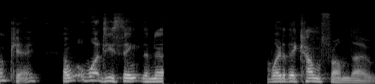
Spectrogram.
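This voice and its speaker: Dry and close with no echo, a man's somewhat breathy, dark, mellow voice moves at a moderate pace with lively intonation. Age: 30s. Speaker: public speaking trainer. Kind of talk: online workshop.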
